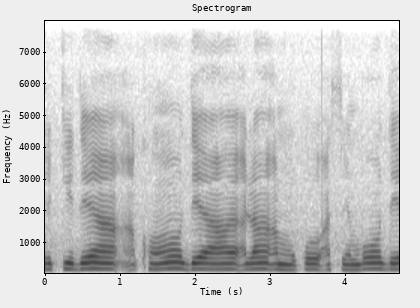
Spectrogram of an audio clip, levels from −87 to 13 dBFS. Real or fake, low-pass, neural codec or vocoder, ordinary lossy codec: real; none; none; none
